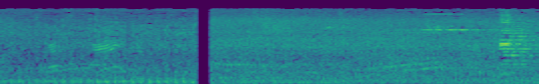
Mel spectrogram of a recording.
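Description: Busy street ambience: a steady rumble of traffic and vehicle engines with people talking in the background. The sound drops out for an instant about a second and a half in, and a brief sharp pitched sound comes near the end.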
